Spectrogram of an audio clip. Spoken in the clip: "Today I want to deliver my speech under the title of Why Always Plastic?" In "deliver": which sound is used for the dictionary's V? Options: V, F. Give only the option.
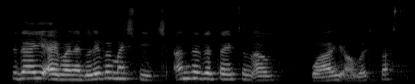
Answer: V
